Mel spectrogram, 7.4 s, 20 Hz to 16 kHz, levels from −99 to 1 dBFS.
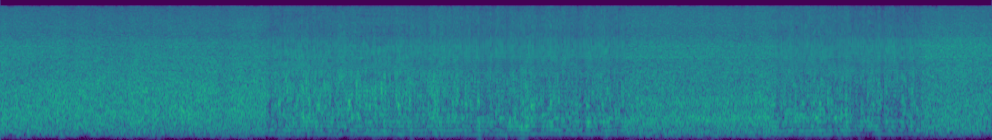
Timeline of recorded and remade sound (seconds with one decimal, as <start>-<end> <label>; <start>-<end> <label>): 0.0-2.0 recorded; 2.0-4.7 remade; 4.7-5.8 recorded; 5.8-6.9 remade; 6.9-7.4 recorded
